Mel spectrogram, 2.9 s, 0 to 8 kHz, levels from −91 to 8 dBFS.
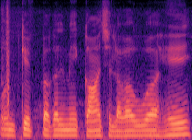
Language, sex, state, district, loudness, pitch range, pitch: Hindi, male, Uttar Pradesh, Jalaun, -16 LUFS, 105-115 Hz, 115 Hz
